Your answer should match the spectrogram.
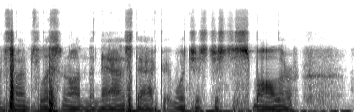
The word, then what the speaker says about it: NASDAQ: This where I talked about NASDAQ, that's actually how NASDAQ is spelled out. It's just pronounced NASDAQ.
